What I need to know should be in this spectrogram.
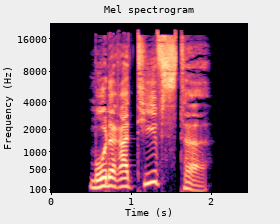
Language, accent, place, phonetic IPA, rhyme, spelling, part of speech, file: German, Germany, Berlin, [modeʁaˈtiːfstə], -iːfstə, moderativste, adjective, De-moderativste.ogg
- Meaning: inflection of moderativ: 1. strong/mixed nominative/accusative feminine singular superlative degree 2. strong nominative/accusative plural superlative degree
